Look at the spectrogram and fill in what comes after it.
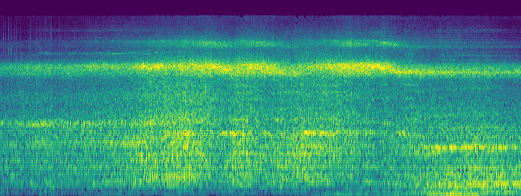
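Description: Train moving through the station with a high, steady metallic squeal over a rail rumble, growing louder to a peak in the middle and then fading.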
